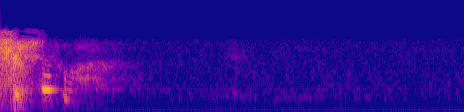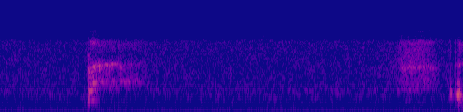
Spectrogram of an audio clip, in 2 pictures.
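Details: Single sharp explosive sneeze followed by silence and brief soft voice sounds while trying to announce sneezes; an ordinary single sneeze.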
